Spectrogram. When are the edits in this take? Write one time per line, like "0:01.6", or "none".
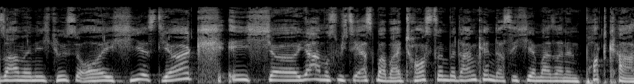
none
